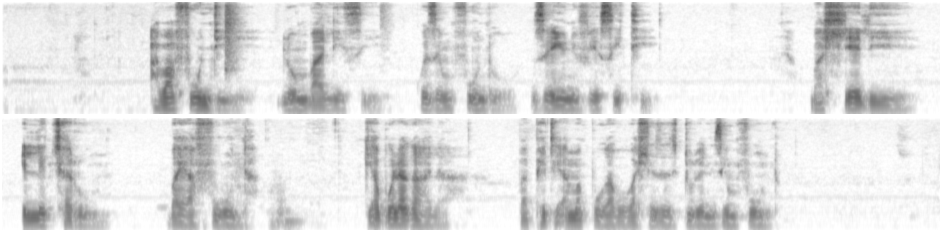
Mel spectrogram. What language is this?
North Ndebele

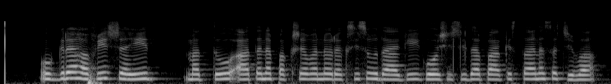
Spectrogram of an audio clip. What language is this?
Kannada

